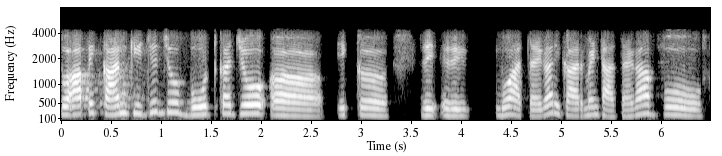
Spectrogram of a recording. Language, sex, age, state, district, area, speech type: Hindi, male, 18-30, Madhya Pradesh, Jabalpur, rural, conversation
